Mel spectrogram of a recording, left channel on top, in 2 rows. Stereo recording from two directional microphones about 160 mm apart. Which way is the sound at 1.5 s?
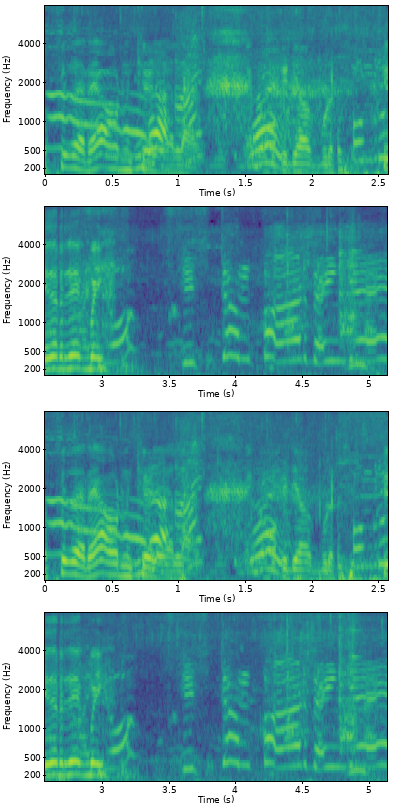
55° left (ahead or behind).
